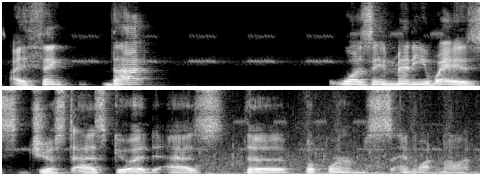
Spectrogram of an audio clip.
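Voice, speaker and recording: A man's voice: medium pitch, slow, rough recording. A man chatting casually on a livestream as its host, rambling through his opinions. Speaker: live streamer hosting a game stream.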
